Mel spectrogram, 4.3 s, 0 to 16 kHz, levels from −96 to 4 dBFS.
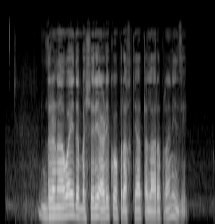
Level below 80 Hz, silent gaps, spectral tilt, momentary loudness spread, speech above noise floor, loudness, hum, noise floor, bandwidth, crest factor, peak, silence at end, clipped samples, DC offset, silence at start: -76 dBFS; none; -7 dB/octave; 12 LU; 39 dB; -23 LUFS; none; -62 dBFS; 9.8 kHz; 18 dB; -6 dBFS; 0.6 s; under 0.1%; under 0.1%; 0.75 s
